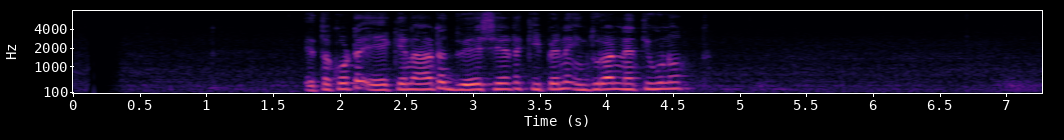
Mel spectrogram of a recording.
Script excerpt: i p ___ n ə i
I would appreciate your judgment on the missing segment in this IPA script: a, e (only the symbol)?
e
